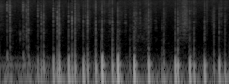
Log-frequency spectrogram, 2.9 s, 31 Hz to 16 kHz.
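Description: A thin, flat white cardboard sheet about A4 size is held flat and tapped with the fingertips. It gives a quick, uneven run of about eighteen soft, dull, low thumps, each dying away almost instantly.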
